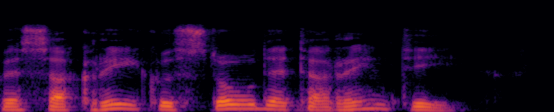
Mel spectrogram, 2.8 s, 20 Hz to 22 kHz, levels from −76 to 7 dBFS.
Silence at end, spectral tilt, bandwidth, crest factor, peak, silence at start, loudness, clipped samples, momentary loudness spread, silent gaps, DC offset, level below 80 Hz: 0.5 s; -5.5 dB/octave; 9.4 kHz; 20 dB; -8 dBFS; 0 s; -27 LUFS; under 0.1%; 6 LU; none; under 0.1%; -62 dBFS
